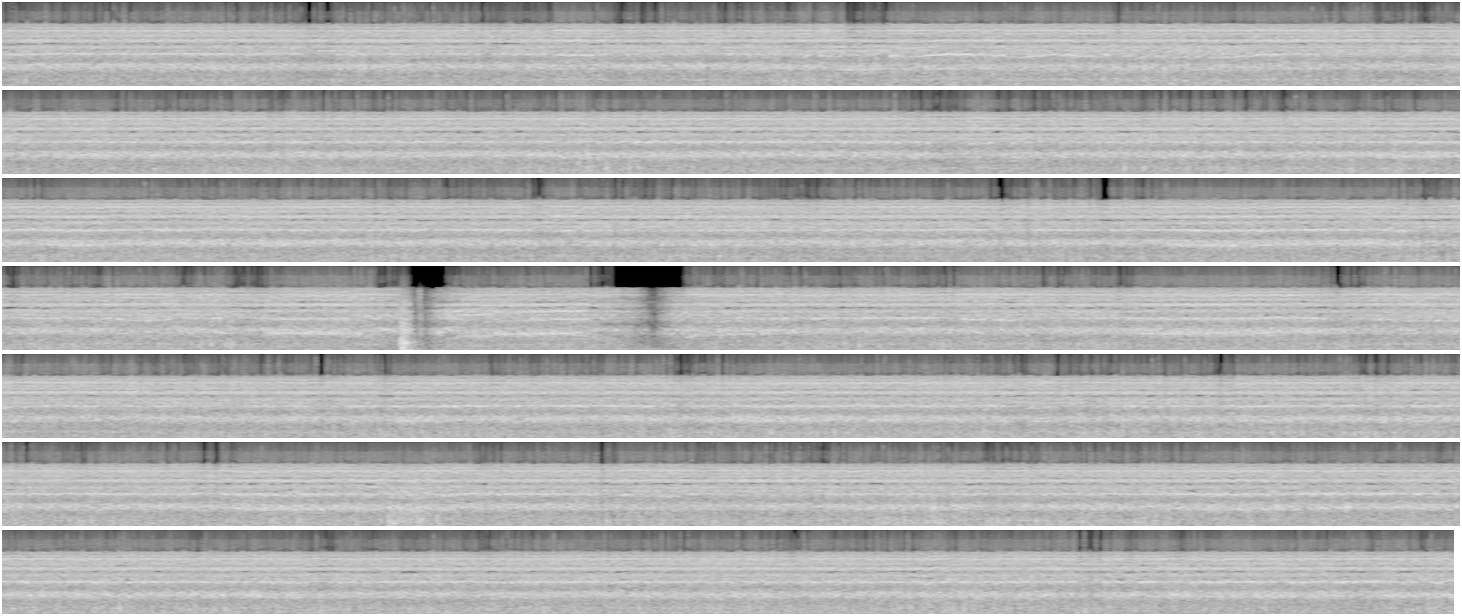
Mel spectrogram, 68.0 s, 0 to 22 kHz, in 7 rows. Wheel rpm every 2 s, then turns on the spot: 230, 230, 230, 220, 220, 230, 230, 230, 230, 230, 230, 230, 230, 230, 220, 200, 110, 200, 220, 220, 230, 230, 230, 230, 230, 230, 230, 230, 230, 230, 230, 230, 230, 230.
none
